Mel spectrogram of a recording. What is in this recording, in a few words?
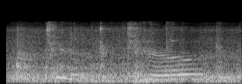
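"qi4qiu2", Mandarin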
